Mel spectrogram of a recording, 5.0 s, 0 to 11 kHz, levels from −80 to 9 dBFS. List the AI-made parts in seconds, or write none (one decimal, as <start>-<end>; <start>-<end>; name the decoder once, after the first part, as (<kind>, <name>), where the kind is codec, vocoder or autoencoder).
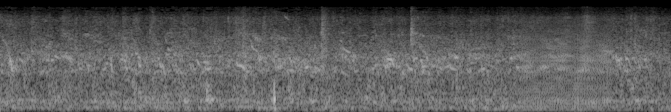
3.9-4.6 (vocoder, WaveNeXt)

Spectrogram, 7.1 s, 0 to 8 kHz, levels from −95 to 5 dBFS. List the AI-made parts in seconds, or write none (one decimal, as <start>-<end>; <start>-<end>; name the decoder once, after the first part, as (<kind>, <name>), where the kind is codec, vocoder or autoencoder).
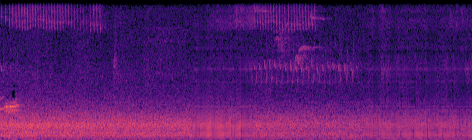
2.9-3.8 (vocoder, WaveNeXt); 5.5-7.1

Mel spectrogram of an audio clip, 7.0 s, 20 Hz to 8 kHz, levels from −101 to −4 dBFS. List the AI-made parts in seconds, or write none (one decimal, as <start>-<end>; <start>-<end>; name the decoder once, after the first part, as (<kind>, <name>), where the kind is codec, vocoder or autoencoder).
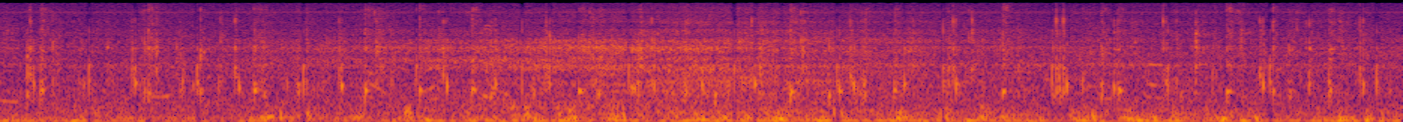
none

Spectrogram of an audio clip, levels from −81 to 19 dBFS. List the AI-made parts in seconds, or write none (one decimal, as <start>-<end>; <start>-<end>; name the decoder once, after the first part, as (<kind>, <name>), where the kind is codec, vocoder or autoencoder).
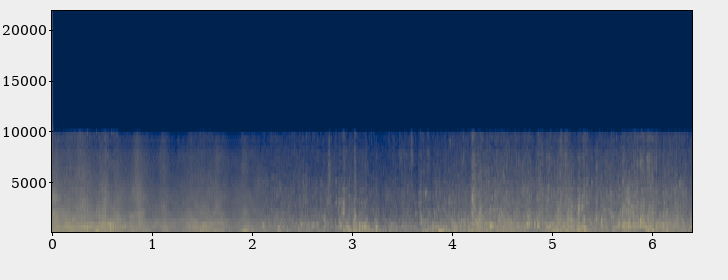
0.0-2.1 (vocoder, WaveNeXt)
